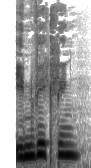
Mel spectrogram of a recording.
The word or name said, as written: indvikling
